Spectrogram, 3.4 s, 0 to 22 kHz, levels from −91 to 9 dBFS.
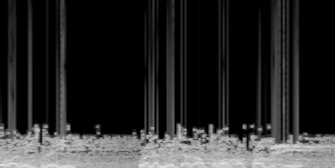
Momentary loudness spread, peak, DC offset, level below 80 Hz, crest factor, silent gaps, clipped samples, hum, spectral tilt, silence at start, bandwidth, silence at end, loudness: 8 LU; 0 dBFS; under 0.1%; -32 dBFS; 8 dB; none; 0.2%; none; -6.5 dB/octave; 0 s; 10 kHz; 0 s; -8 LUFS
